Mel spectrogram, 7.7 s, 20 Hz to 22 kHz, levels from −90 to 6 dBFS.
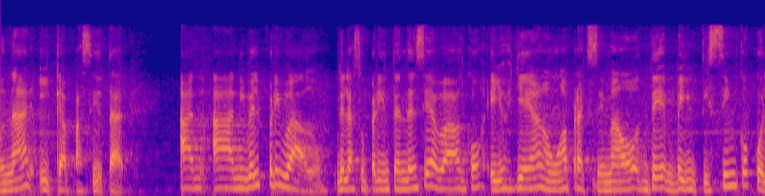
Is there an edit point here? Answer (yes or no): no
